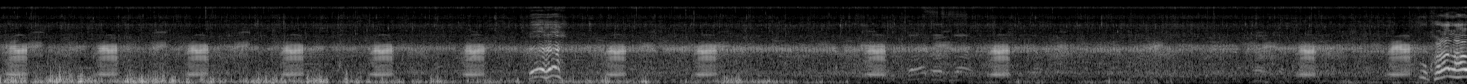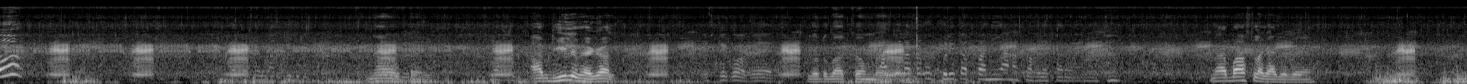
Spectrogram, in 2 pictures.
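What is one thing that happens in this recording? Fast floodwater rushes and churns.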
